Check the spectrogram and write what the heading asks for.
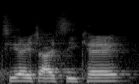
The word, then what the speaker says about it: THICC: You can have THICK, wherever you like. I'm a 2C guy. But 2C boy. THICC. Yeah. Thick. Okay. Just in case anybody was wondering how THICC is pronounced, it's thick.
